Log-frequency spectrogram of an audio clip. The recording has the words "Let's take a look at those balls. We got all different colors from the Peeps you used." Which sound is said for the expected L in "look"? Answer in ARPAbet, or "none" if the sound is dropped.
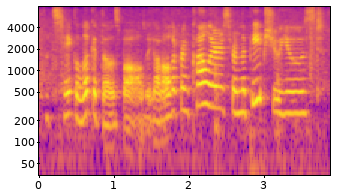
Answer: L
